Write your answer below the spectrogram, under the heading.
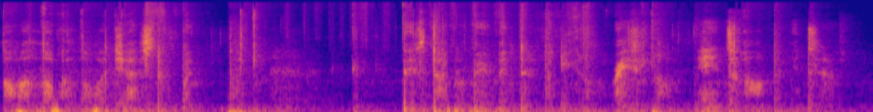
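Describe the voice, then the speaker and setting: Whispering at a very slow pace, a man varies widely in loudness over noticeable background noise. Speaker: ASMR creator and gym-goer. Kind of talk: whispered gym voiceover, ASMR. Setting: gym, close-up mic.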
